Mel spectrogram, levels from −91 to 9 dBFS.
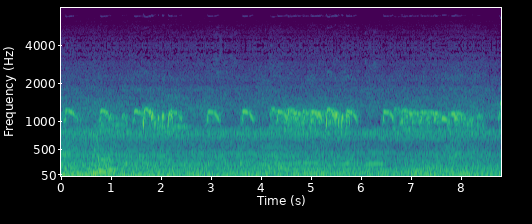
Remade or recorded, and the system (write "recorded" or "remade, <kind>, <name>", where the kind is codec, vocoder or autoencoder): recorded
